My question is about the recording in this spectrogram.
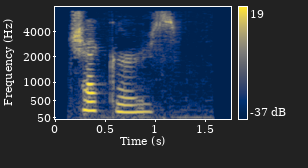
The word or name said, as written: chequers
